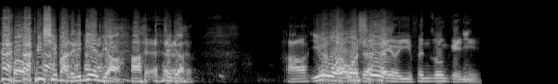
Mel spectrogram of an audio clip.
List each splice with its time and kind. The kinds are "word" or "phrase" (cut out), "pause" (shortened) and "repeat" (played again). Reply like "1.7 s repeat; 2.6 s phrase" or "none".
none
